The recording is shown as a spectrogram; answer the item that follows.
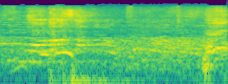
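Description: A woman's voice through a microphone over the chatter of a crowd of women in a hall.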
